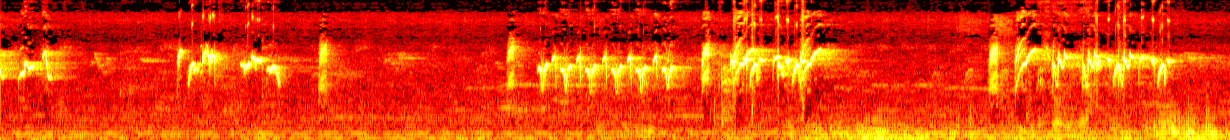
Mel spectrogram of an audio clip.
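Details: Kutilang, the sooty-headed bulbul, in a therapy recording for reluctant singers; brief chirp bursts, then rapid rattling series of about seven repeated notes, with a soft low rumble late on.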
